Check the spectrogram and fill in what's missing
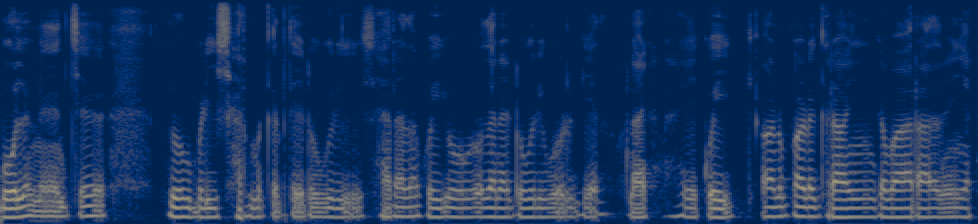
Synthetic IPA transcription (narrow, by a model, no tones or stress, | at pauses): boːlənɛ̰̃t͡ʃ | loːkbəɽiːʃəɾmkəɾt̪ḛːʈo̰ːɡɾḭːsɛːɾaːd̪aːkoːiːoːoːd̪aːnãːʈoːɡɾiːbo̰ːlɡad̪ana̰ːkʰənaeːkoːiːanpəɽɡʱəɾaːĩɡəʋaːɾaːĩːãː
